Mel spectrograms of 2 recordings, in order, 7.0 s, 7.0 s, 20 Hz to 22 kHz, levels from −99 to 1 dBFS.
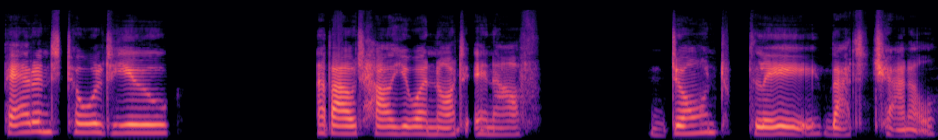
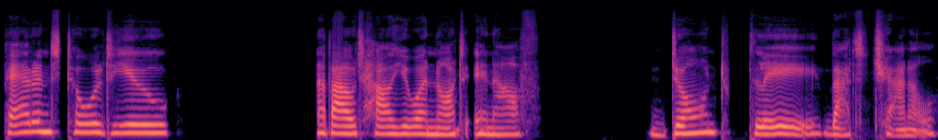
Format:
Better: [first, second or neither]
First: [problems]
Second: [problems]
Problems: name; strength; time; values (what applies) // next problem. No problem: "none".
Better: second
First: thin; very; fading below 400 Hz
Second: none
